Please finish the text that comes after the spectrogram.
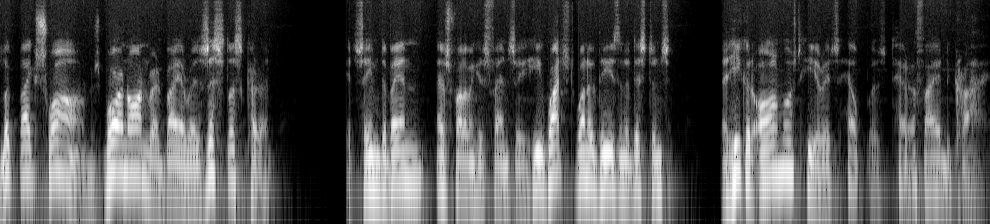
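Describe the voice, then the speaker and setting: A man reading a children's story aloud as an audiobook narrator, with an expressive and deliberate storytelling delivery. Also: mid-range voice. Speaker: audiobook reader.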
